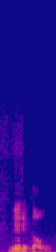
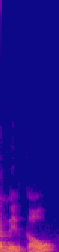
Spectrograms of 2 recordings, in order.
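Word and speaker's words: Virchow: Rudolf विरकाउ, ठीक है, इनके रुडोल्फ विरको या विरकाउ, आप जो भी इसको बोलना चाहें बोल सकते हैं, प्रोनाउंसिएशन में रुडोल्फ विरको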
